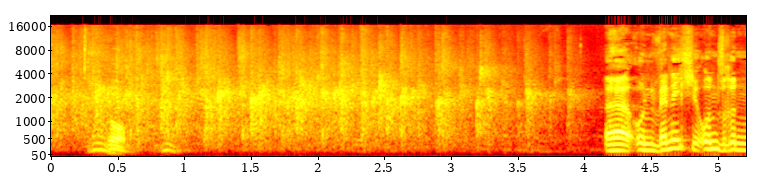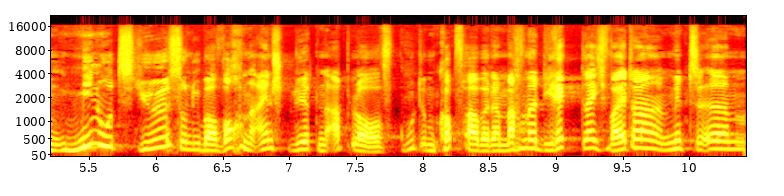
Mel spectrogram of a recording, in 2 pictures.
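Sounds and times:
audience applause: 0.0 - 4.1
speech: 0.3 - 1.2, 4.2 - 10.4.

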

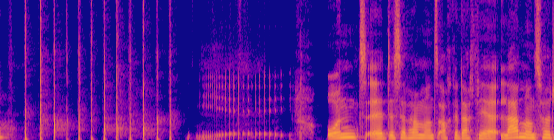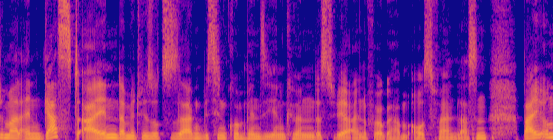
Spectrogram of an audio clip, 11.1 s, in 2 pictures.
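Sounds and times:
sharp rhythmic claps: 0.0 - 1.9
speech: 3.3 - 11.0.

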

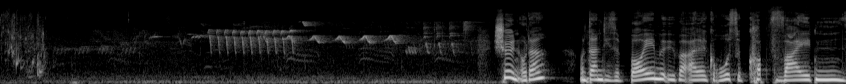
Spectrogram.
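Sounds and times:
birdsong in a riverside floodplain forest: 0.0 - 4.9
speech: 5.0 - 8.4.

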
